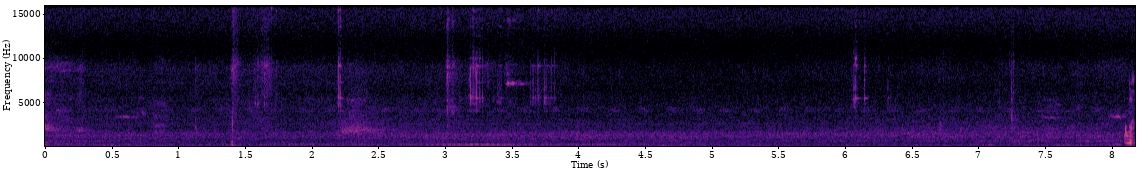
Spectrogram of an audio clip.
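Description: A person chugging carbonated grapefruit water from an aluminium can, the swallowing heard faintly over steady low background noise, with a single sharp click about a second and a half in.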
